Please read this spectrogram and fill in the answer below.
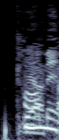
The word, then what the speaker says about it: Kamen: And actually, hold on, since I did spell it wrong, we are saying it incorrectly. It's... – Kamen? – Kamen. – Yeah, Kamen. – Kamen Rider.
